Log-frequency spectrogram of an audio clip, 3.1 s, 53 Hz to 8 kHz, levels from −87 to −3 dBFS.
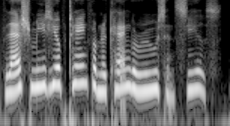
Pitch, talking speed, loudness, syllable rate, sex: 235 Hz, 175 wpm, -17 LUFS, 4.4 syllables/s, female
